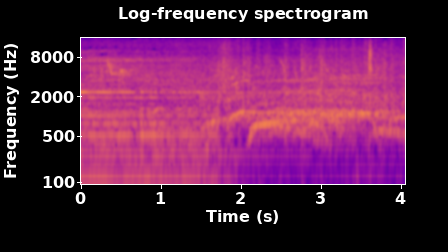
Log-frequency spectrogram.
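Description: Sustained, held musical chord that dies away about two seconds in, as the audience breaks into cheering and scattered applause.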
